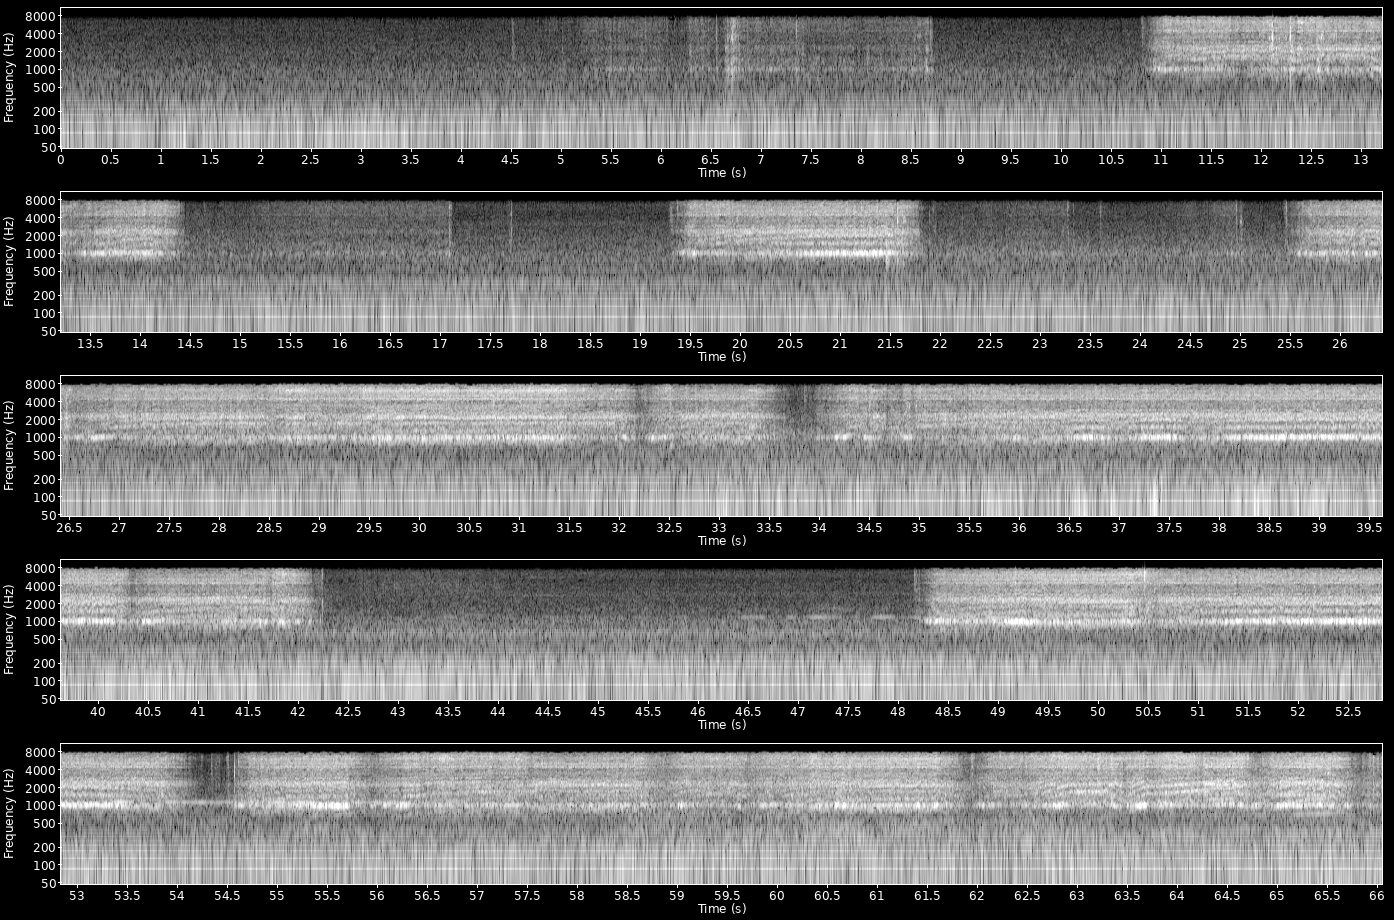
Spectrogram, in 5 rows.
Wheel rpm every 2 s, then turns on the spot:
0, 0, 10, 20, 0, 60, 90, 20, 10, 20, 80, 10, 40, 100, 110, 110, 60, 90, 110, 110, 90, 10, 0, 0, 80, 110, 80, 70, 100, 90, 90, 120, 100.
4-8 14-16 22-24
